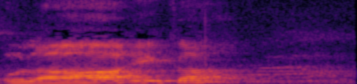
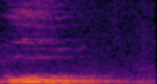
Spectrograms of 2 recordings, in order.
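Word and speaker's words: أولئك: pronounced and read, because this waw in the middle after the first letter alif has a little circle on it, which means you are not supposed to pronounce this waw.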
